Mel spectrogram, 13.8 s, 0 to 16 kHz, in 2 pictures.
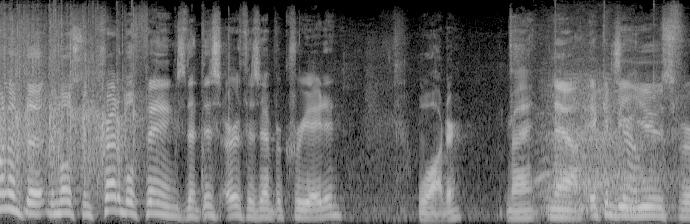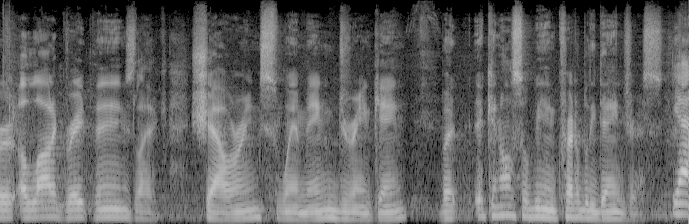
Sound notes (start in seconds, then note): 0.0 audience applause; 5.4 all chuckle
